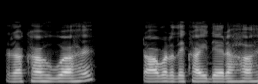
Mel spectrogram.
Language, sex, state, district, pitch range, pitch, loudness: Hindi, male, Uttar Pradesh, Jyotiba Phule Nagar, 140-145 Hz, 140 Hz, -19 LUFS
